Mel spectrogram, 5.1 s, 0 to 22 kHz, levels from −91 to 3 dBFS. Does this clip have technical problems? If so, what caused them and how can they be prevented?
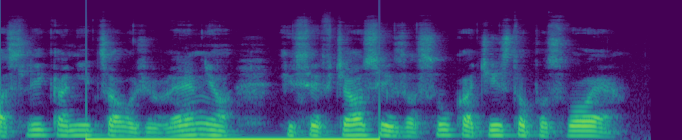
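Yes. A DC step at 0.65 s shifts the waveform's zero line by about -15 dBFS, giving a low thump. The trace stays displaced until 2.85 s, just before "zasuka čisto", then drops back with another thump. A spectrogram shows brief low-frequency bursts at both edges. A converter recalibrating or an input with an offset being switched in shifts the baseline this way. A DC-blocking high-pass filter and muting the path during input switching would prevent it.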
